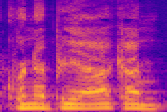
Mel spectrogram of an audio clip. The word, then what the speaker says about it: Quinnipiac: The other was from, and I'm going to see if I can pronounce this correctly, Quinnipiac. Is that right? – Quinnipiac.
